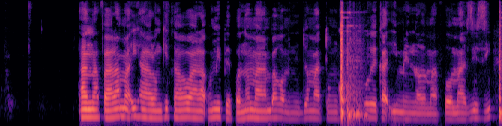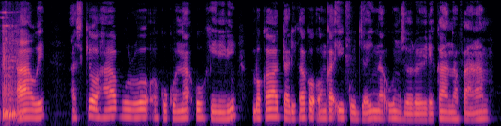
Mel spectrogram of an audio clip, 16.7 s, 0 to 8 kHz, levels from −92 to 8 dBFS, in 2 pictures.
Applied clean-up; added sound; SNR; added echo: neural mask model RNNoise.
